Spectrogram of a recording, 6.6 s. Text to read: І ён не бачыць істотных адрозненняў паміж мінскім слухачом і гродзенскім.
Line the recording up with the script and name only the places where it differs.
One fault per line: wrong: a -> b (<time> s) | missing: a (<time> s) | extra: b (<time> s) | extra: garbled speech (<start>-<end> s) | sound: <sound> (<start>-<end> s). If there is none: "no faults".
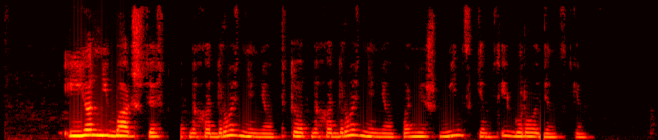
sound: dropout (1.7-1.8 s)
extra: істотных адрозненняў (2.8 s)
missing: слухачом (4.9 s)
sound: dropout (5.4-5.4 s)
